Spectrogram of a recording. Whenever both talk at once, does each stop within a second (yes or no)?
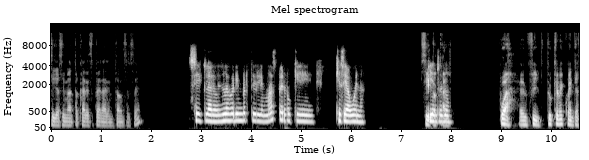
yes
